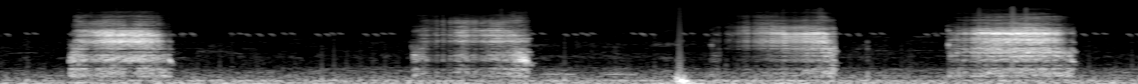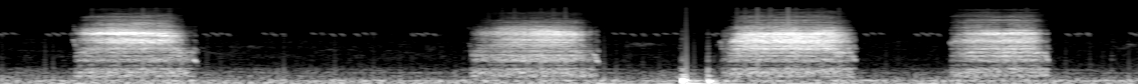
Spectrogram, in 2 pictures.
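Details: Wild barn owlet in a nest, feeding on a rodent, repeats about eight short raspy screeching hisses at irregular intervals, with a couple of sharp knocks and faint high ticking.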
